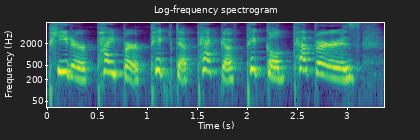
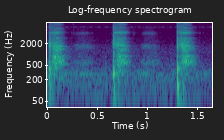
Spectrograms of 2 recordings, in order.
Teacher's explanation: Notice at the beginning of each of these words there is a puff of air.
